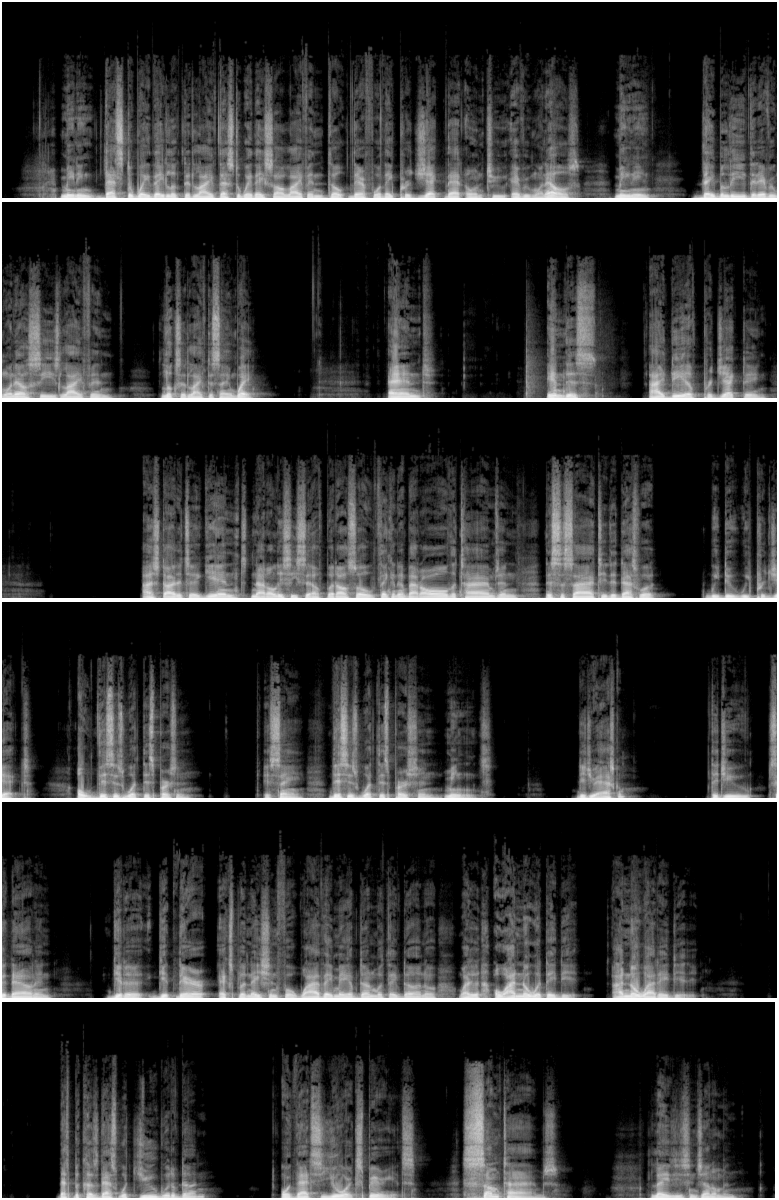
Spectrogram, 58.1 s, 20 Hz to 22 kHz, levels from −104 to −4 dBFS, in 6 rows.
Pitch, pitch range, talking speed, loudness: 115 Hz, 100-125 Hz, 140 wpm, -19 LUFS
